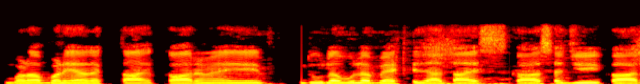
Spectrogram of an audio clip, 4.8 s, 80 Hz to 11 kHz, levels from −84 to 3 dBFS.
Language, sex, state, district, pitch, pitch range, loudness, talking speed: Hindi, male, Uttar Pradesh, Jyotiba Phule Nagar, 140 Hz, 135-145 Hz, -17 LUFS, 225 wpm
